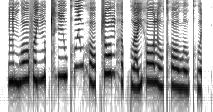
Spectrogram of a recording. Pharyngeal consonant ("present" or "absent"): absent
